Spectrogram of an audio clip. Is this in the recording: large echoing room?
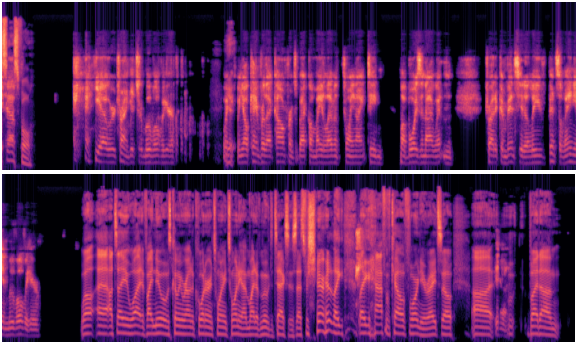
no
